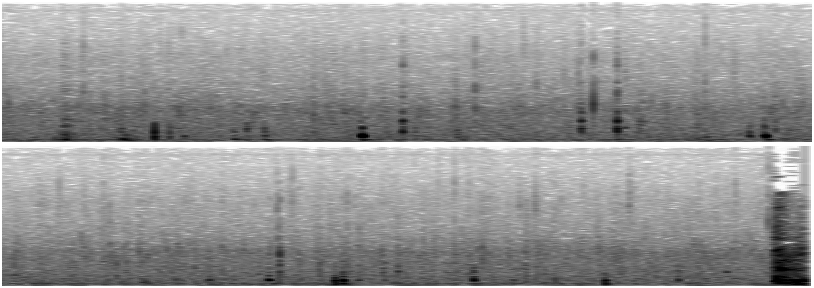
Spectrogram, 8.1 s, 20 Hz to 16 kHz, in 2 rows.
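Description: Faint steady hiss with scattered light ticks and clicks, then, right at the end, the Citroën 2CV's air-cooled flat-twin engine suddenly fires and starts running after two years of standing unused.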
